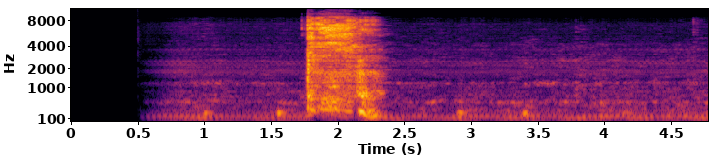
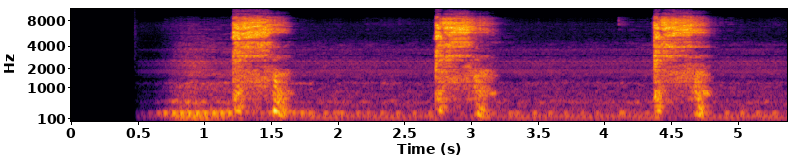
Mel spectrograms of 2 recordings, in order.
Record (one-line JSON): {"cough_length": "4.8 s", "cough_amplitude": 32767, "cough_signal_mean_std_ratio": 0.3, "three_cough_length": "5.4 s", "three_cough_amplitude": 32768, "three_cough_signal_mean_std_ratio": 0.45, "survey_phase": "beta (2021-08-13 to 2022-03-07)", "age": "65+", "gender": "Female", "wearing_mask": "Yes", "symptom_shortness_of_breath": true, "symptom_onset": "7 days", "smoker_status": "Ex-smoker", "respiratory_condition_asthma": true, "respiratory_condition_other": false, "recruitment_source": "REACT", "submission_delay": "1 day", "covid_test_result": "Negative", "covid_test_method": "RT-qPCR", "influenza_a_test_result": "Unknown/Void", "influenza_b_test_result": "Unknown/Void"}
